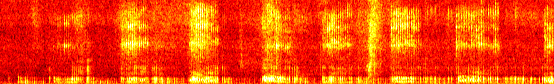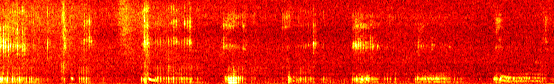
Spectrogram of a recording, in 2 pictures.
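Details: Cat purring steadily with faint whimpering or whining tones mixed into some purr cycles, heard just after a coughing episode.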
